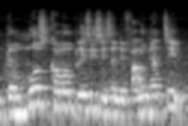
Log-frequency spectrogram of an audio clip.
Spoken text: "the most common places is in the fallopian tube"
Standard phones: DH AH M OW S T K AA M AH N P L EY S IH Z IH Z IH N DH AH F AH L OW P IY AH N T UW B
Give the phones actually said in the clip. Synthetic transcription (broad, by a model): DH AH M OW S T K AA M AH N P L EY S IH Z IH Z IH N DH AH F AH L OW B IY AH N T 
